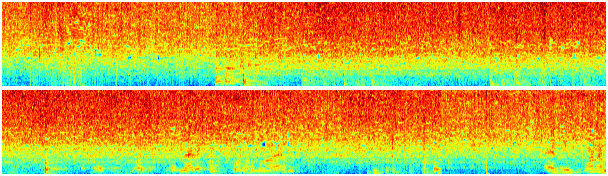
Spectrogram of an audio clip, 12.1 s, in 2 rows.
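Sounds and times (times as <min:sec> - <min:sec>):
vegetables sizzling in hot oil: 0:00.0 - 0:12.0
metal spatula scraping pan: 0:02.1 - 0:03.9, 0:04.9 - 0:08.4.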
